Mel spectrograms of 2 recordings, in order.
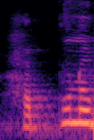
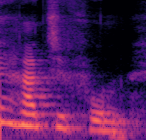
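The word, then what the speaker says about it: はちふん: Niju হাচিফুন 28 minute হাপুন বলতে পারে কোন এরিয়াতে বাট আমরা এটা বইয়ে শুদ্ধভাবে বলেছি হাচিফুন নিজু খিউফুন 29 মিনিট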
